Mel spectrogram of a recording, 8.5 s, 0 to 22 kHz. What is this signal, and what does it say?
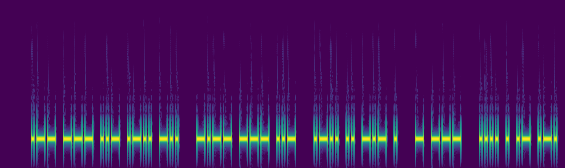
Morse code, heard as a keyed tone, about 30 wpm, 700 Hz. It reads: WOULD YOU LIKE TO HEAR
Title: Sentences from Top 1000 Words - Review Part 1 - 30wpm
